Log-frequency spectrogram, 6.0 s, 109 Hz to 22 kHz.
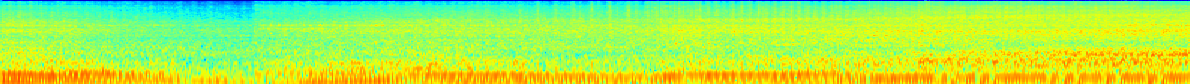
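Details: Ford YT16 lawn tractor under restoration, engine racing fast and unevenly, its pitch wandering instead of settling to a calm idle; revving quite a bit from carburetor issues despite a new carb.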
